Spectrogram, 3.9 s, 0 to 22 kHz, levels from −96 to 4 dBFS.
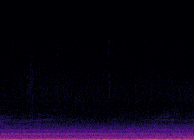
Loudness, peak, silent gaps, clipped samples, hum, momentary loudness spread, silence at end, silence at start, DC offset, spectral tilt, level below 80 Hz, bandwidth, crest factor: -50 LUFS; -26 dBFS; none; under 0.1%; none; 1 LU; 0 s; 0 s; under 0.1%; -8 dB/octave; -46 dBFS; 3.6 kHz; 14 dB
